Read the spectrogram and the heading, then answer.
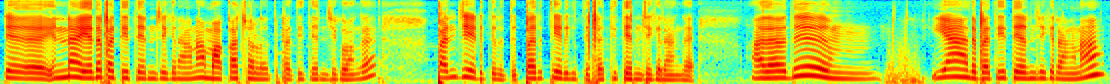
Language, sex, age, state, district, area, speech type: Tamil, female, 30-45, Tamil Nadu, Kallakurichi, rural, spontaneous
